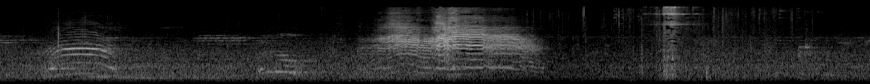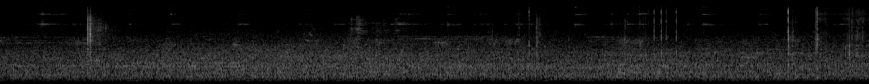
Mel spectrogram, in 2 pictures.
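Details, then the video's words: Domestic cats fighting on a road: a short yowl early on, then a loud harsh hissing burst around four seconds, followed by quieter outdoor background with occasional clicks and knocks. "Real Cat Fight | Dangerous Fight 2022 | Cat Fight with Real Sound"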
